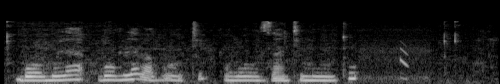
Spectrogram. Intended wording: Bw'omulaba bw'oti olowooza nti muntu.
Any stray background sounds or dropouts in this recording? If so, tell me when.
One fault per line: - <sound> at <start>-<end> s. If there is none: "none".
- chirp at 4.0-4.1 s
